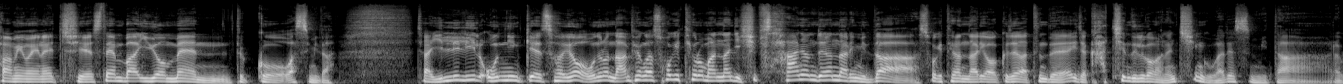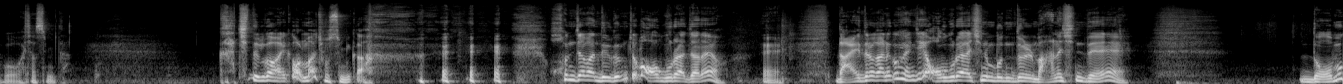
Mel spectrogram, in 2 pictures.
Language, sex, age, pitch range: Korean, male, 40-59, 130-190 Hz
